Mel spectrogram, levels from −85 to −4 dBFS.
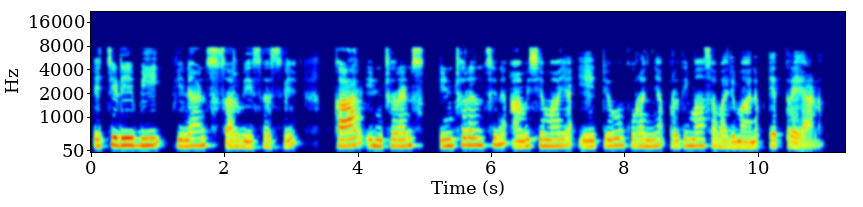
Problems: none marked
